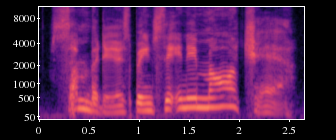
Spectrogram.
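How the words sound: It is said in a deep, growly voice.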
